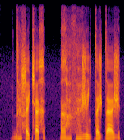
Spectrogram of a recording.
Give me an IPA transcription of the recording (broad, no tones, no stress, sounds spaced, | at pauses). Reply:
d æ̤ ɬ æ cʰ æ x | ɣ a̤ θ æ̤ ʒ e ʎ t æ ʒ t æ ʒ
